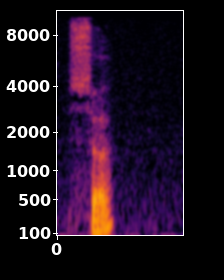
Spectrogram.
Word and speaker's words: ce: have actually two forms the first one is Sir and the second one is set okay so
